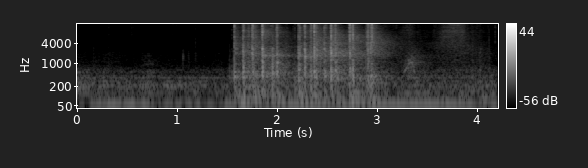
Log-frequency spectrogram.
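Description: A deck of oracle cards being shuffled by hand: a quick run of card-edge flicks and slaps that starts about a second and a half in and lasts about a second and a half.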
